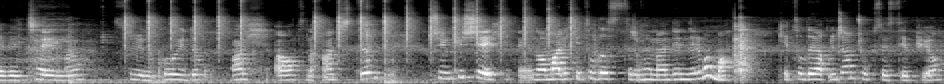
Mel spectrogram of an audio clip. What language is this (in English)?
Turkish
